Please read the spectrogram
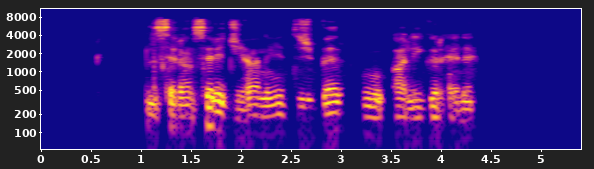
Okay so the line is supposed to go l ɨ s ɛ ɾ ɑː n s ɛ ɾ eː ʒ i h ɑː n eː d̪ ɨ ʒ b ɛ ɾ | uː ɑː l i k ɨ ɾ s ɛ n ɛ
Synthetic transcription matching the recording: l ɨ s ɛ ɾ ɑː n s ɛ ɾ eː d͡ʒ i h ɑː n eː d̪ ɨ ʒ b ɛ ɾ | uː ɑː l i ɡ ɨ ɾ h ɛ n ɛ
